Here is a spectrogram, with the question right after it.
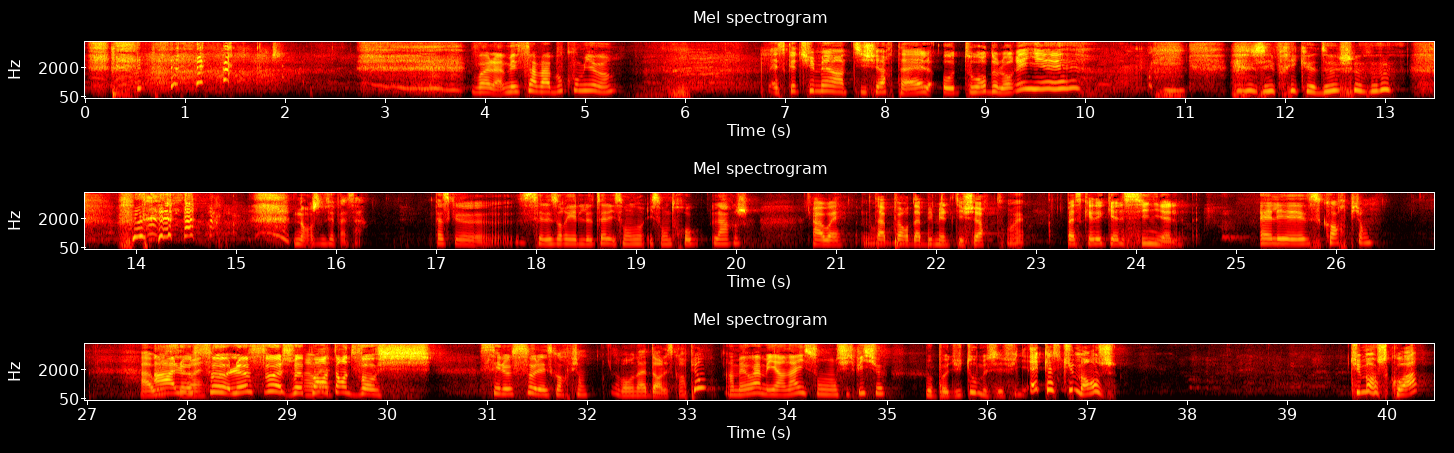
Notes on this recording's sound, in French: enregistré le 14 novembre 2022 à la Scala Paris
